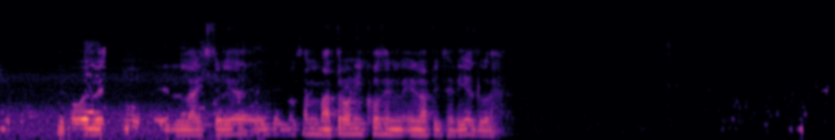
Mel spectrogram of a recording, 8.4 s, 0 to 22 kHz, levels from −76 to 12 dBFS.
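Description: Other side's voice leaking through from 0.0 to 1.17 s: a second voice, about as loud as the talker, sits in the speech. It is likely loudspeaker sound reaching the microphone that the echo canceller failed to remove.

Speech suppressed in double talk from 0.55 to 1.79 s overlaps that leak. With both sides talking, the canceller likely couldn't separate talker from echo and turned everything down. The talker's voice dips by up to about 15 dB, for roughly a second in total.

The leak returns well below the speech at 1.82 to 2.13 s and 2.45 to 2.72 s. It is faint at 6.67 to 6.71 s and 7.33 to 7.37 s. It rises again at 7.98 to 8.06 s.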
